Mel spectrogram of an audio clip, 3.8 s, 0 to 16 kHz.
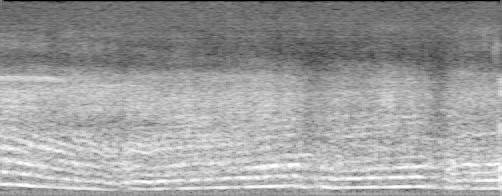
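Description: A 1984 Formula One race car at the San Marino Grand Prix drops through the gears entering the pits, its high-pitched engine note stepping down in repeated falling sweeps, loud and close throughout.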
